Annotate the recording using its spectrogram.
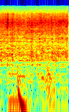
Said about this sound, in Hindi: बर्तन गर्म हो गया, मैं घी डालने लगी हूँ दो चम्मच। अब इसमें पहले गाजर फ्राई करूँगी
